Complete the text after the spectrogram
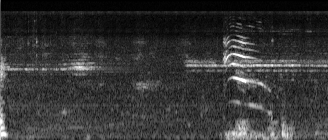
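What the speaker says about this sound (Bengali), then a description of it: "মিউ মিউ করছে" A cat meows in a rainy outdoor setting, giving one clear drawn-out meow near the end after a quiet stretch, close and moderately loud, with a faint voice and background noise earlier.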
